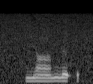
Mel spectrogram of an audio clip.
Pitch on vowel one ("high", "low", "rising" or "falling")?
high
